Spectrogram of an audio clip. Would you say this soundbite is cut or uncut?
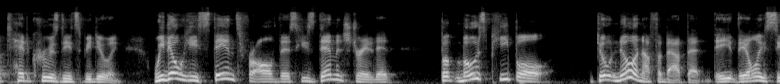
uncut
